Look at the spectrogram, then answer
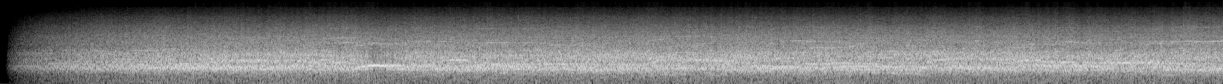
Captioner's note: wild applause and cheering for 17 seconds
